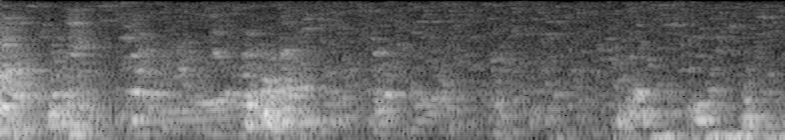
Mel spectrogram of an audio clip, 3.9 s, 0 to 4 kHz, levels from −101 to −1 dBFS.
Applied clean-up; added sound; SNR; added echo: classical method WPE with log-MMSE.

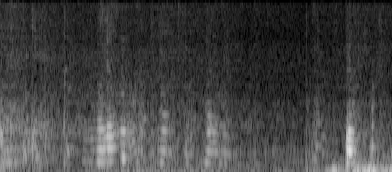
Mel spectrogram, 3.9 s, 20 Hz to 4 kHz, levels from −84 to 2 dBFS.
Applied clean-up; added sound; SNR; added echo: neural mask model DeepFilterNet 3.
